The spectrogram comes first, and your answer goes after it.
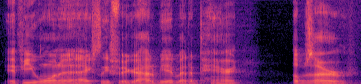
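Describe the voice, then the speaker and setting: A man's voice: mid-range voice, fast talker, vocal fry. A young man co-hosting a podcast in casual chat, talking through advice in a laid-back way and tacking "man" and "bro" onto his sentences. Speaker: podcast co-host.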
